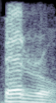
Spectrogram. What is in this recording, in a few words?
dog, Spanish; Java Developer's Companion; WordMatch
